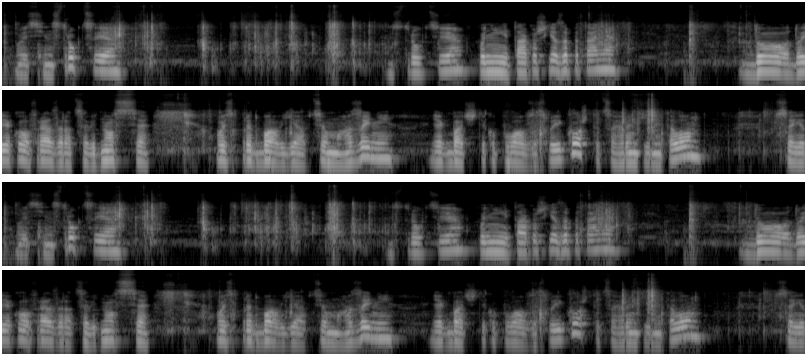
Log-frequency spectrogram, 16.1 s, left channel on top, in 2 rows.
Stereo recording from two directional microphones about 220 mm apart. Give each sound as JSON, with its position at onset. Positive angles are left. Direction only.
{"t": 0.2, "sound": "speech", "side_deg": 35}
{"t": 1.1, "sound": "speech", "side_deg": 10}
{"t": 2.0, "sound": "typewriter", "side_deg": 10}
{"t": 3.9, "sound": "speech", "side_deg": 35}
{"t": 7.5, "sound": "speech", "side_deg": 50}
{"t": 9.1, "sound": "speech", "side_deg": 0}
{"t": 9.7, "sound": "speech", "side_deg": 40}
{"t": 14.4, "sound": "speech", "side_deg": 10}
{"t": 14.7, "sound": "speech", "side_deg": 40}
